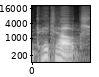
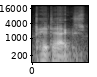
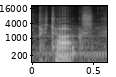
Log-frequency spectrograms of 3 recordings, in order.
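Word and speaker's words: Pitax: so you come from pitt hocks right that is how it's pronounced it's not pit axes patox uh tell me about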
